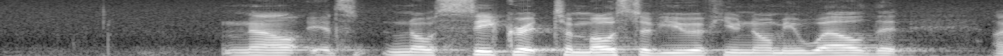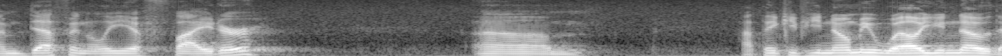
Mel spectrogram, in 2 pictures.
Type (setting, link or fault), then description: setting, large echoing room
